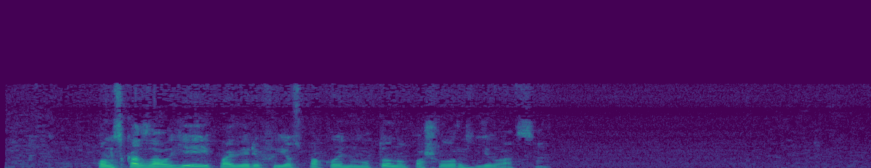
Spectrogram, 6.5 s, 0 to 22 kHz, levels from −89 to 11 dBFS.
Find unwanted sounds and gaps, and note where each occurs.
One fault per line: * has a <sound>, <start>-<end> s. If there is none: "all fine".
all fine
